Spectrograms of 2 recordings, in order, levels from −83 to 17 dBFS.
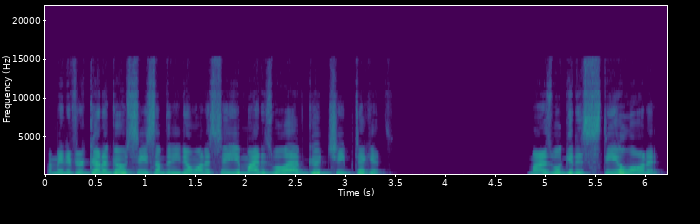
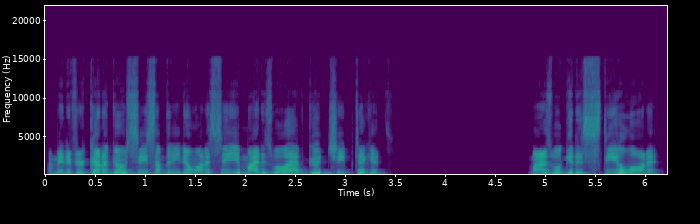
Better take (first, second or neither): first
